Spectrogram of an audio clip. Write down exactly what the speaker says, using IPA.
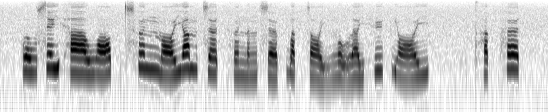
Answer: k o˧ w s e˥ j h aː˨ w ɔː˨˥ p̚ t͡sʰ ɵ˥ n n̪ ɔː˨˥ j ɐ˥ m t͡s œː˧ t̚ h ɵ˨ n ɐ˨˧ ŋ s œː˨˥ p̚ w ɐ˧ k̚ s ɔː˨˩ j ŋ o˨˩ w l ɐ˨ j h yː˥ k̚ j ɔː˨˥ j | t̪ʰ ɐ˨˥ k̚ h œː˥ t̚

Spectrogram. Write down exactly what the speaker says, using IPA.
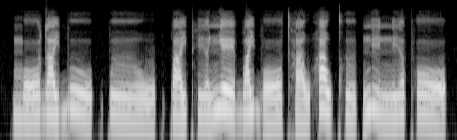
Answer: m oː˩˧ d a˧ j b uː˥˨ | p ɯː˧˩ w | p a˩˧ j pʰ i˩ ə̯ ɲ eː˥˨ b a˧˥ j b oː˩˧ t̪ʰ a˩ w h a˥˨ w kʰ ɯː˧˩ k̚ ŋ i˥˨ n i˧˥ ə̯ pʰ oː˥˨

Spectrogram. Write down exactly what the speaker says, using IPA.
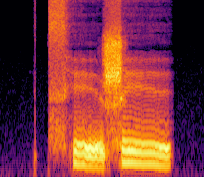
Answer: t͡sʰ ḛ˨˩ ɪ̯ ʂ e˥˩ ɪ̯

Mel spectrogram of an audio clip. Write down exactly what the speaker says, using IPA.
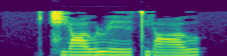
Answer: t͡ɕ j ɑ˨˦ ʊ̯ ɻ e˨˦ ɪ̯ t̪ j ɑ˨˦ ʊ̯

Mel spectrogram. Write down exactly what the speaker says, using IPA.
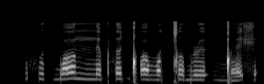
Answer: f u t b ɔ nː ɛ pʰ ə ǃʼ ɔ v ɔ ǀ o b ɹ ʏ ʔ ɡ͡ǃ ɛ ʃ

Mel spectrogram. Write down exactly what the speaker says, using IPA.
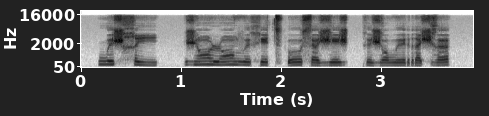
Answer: w ɘ ʃ χ i | ʒ ɔ̃ ɹ ɔ̃ v ɘ x e t͡sʼ o s ɐ ʒ e ʒ kː ɘ ʒ ɔ β ɘ r a ʃ ɣ ɐ

